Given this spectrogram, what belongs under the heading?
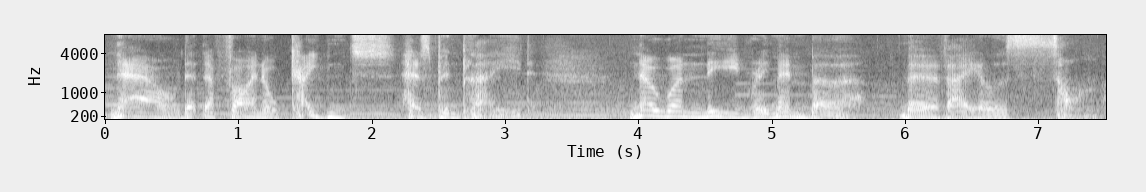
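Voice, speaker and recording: An actor playing a roguish pirate leader in a video game, teasing and wry with flowery phrasing. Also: male voice, a little high, animated, slow pace, gravelly, full character voice. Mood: amused, grateful. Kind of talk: video game character dialogue. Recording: music behind the voice.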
